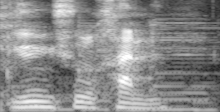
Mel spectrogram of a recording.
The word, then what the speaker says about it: Byung-Chul Han: Byung-Chul Han.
